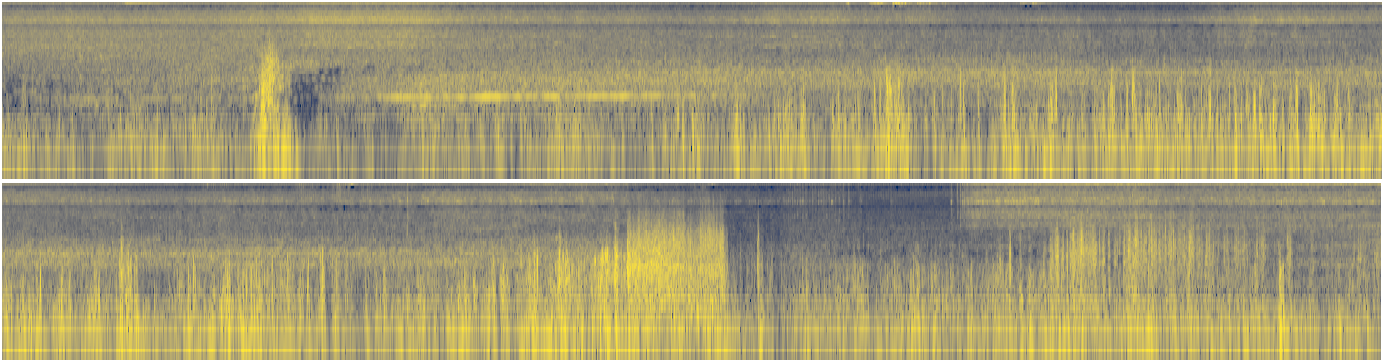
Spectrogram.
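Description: Wind rushing over a phone microphone carried by a moving rider, a loud, continuously fluctuating rush. A short steady whine sounds a few seconds in, and the rush surges louder about twenty seconds in.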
